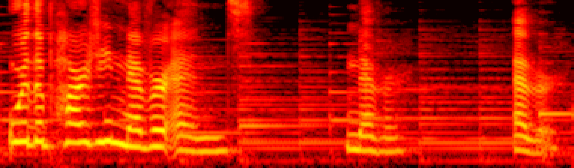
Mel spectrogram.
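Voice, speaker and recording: A woman's voice: on the high side, expressive, measured pace, a bit bright, faint music behind. An actress playing a prickly, mock-sweet saleswoman with sinister patter in a parody radio advert. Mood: eerily inviting. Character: sinister cheery female estate advertiser, prickly.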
